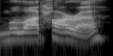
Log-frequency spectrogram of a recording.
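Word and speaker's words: Muladhara: one is called well when I say it correctly here in Sanskrit the mooladhara and mula means root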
